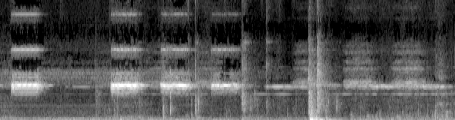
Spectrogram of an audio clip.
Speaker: i can hear it a little bit now they connected here they're not in sync at all i hate that i gotta get a sync module one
